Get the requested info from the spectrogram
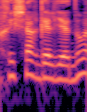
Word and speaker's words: Richard Galliano: Un extrait de la petite suite de Richard Galliano, joué par Richard Galliano avec le South Czech Philharmonic, dirigé par Miran Vaupotic. Je ne sais pas si c'est comme ça qu'on prononce Richard Galliano. – Oui, c'est ça.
